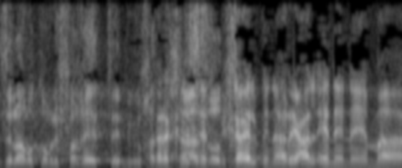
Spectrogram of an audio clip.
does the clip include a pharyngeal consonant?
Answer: yes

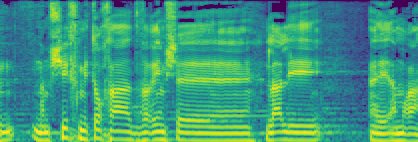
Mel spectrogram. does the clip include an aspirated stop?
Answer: no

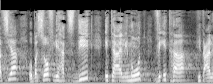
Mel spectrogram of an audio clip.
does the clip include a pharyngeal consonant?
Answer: yes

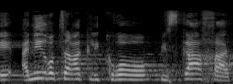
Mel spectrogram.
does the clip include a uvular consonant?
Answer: yes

